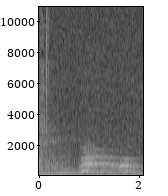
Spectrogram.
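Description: A single animal-like cry about a second long, starting just under a second in, over a faint steady tone.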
